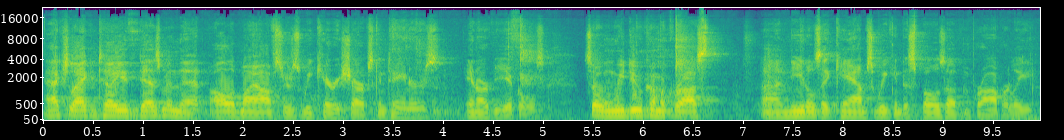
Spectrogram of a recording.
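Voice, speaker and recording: A police officer, a man, gives direct, firm answers at a community workshop. His voice sits at an ordinary middle pitch. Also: a little fast, low-quality recording. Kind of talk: answering questions at a public workshop.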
